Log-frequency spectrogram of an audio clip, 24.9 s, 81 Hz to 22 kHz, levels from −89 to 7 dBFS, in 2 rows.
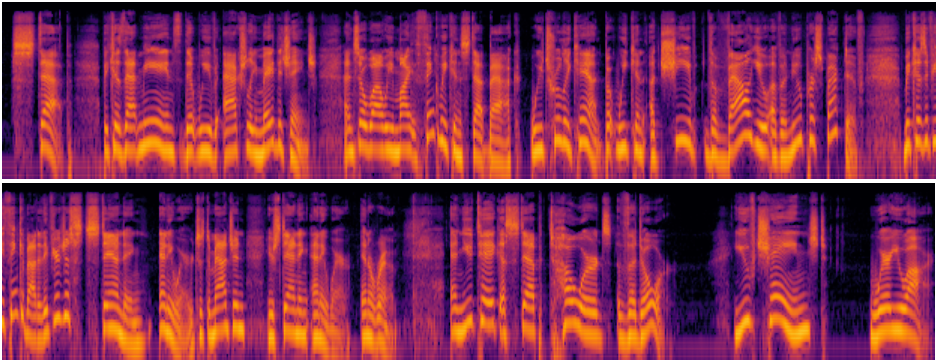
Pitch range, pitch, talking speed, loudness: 175-235 Hz, 205 Hz, 155 wpm, -16 LUFS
